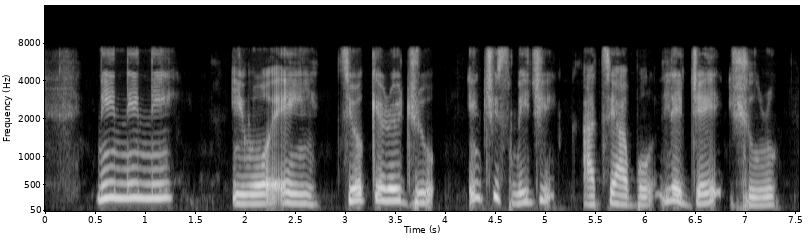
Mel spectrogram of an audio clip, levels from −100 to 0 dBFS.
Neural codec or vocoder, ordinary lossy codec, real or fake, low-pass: codec, 16 kHz, 4.8 kbps, FACodec; none; fake; 7.2 kHz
